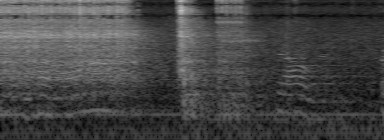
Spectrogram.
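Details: Scooter that will not start, cold: steady starter whir spinning the engine with no firing or catch at all; cranks but no start.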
